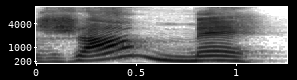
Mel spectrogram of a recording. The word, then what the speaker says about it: jamais: 18ª Jam Jé nunca Cuidado para não falar Gé porque Gé é outra coisa agora você talvez você tem ouvido alguém aqui no Brasil mesmo falar jamé bom tá vendo jamais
